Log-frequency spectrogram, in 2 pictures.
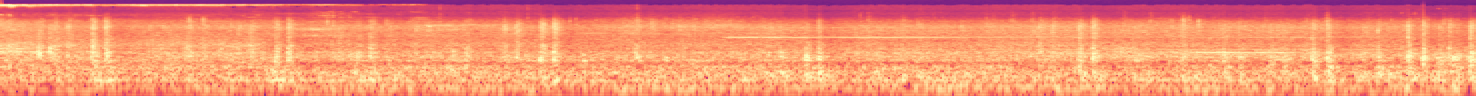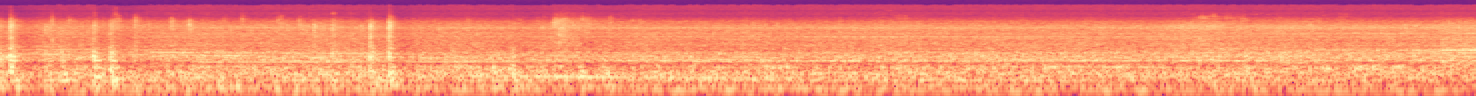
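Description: Steady rumble of a Shinkansen train heard from inside the passenger cabin as it slows into a station, with wheel clatter over rail joints and points that is densest around the middle. A few faint thin whining tones come and go.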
